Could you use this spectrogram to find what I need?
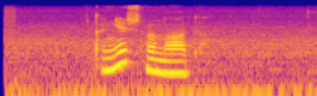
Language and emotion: Russian, sad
